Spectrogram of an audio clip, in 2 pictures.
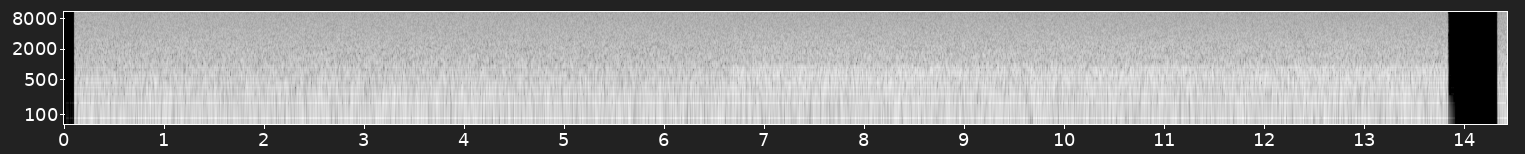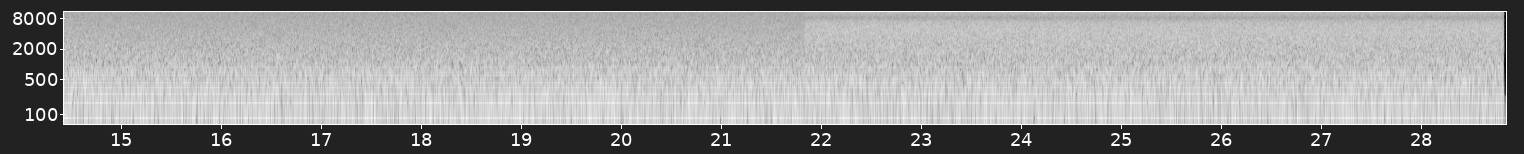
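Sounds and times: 
pink noise: 0.1s - 28.8s.

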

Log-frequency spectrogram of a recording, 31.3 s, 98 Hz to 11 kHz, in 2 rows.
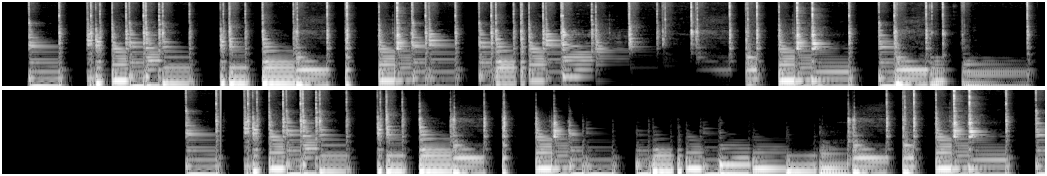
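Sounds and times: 
bass with high and low cut filtering: 0.4s - 5.0s, 5.7s - 8.8s, 11.2s - 15.4s, 18.4s - 31.2s.

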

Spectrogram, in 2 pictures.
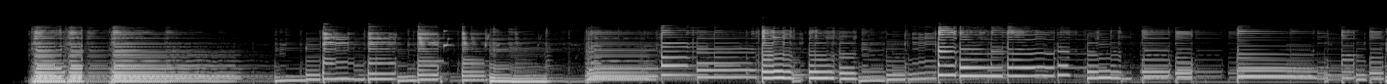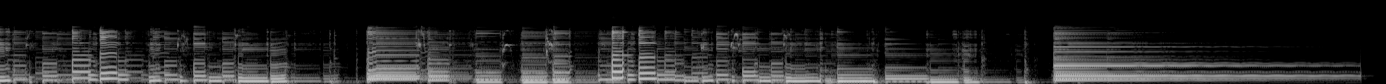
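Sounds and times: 
electric guitar neck pickup playing: 0.2s - 27.5s.

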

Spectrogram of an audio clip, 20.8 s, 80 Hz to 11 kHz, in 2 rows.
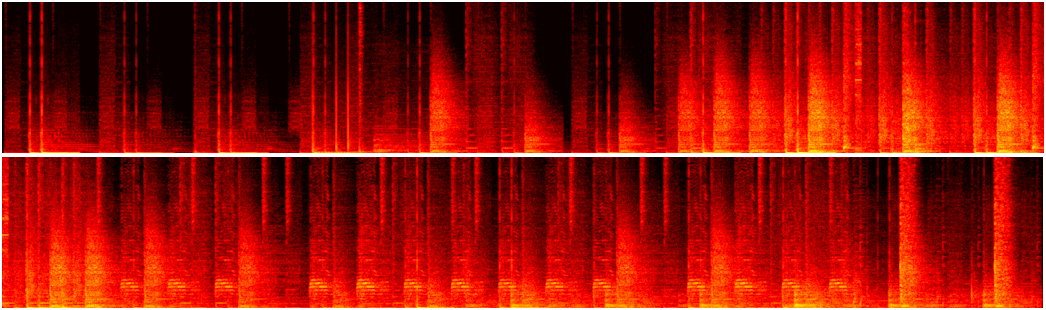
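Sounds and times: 
drum kit: 0.0s - 20.8s.

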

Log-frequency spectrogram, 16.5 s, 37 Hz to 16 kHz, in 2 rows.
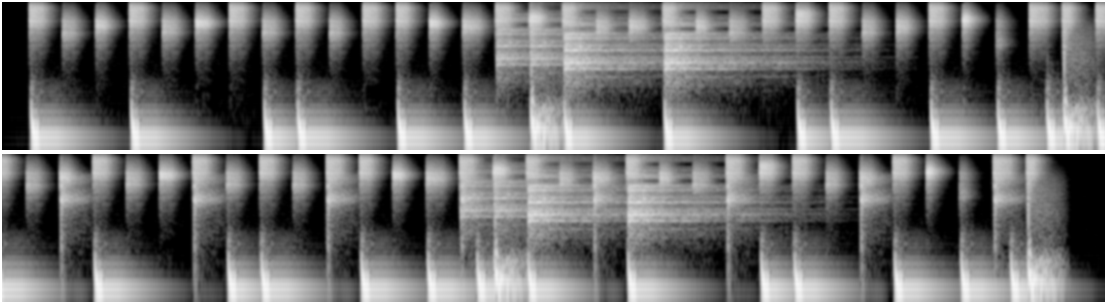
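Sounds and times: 
drum machine groove: 0.2s - 16.2s.

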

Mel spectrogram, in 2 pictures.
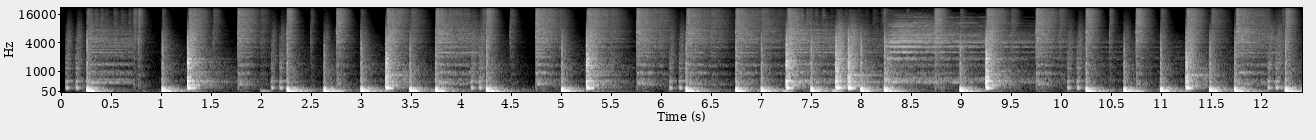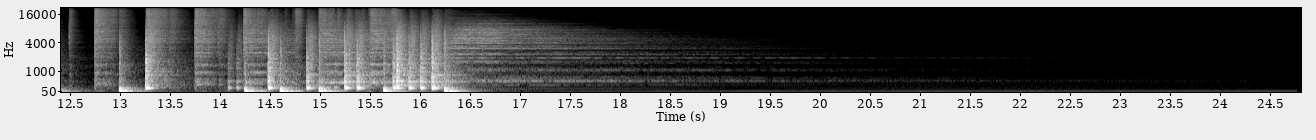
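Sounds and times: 
drums through a bus compressor: 0.1s - 16.7s.

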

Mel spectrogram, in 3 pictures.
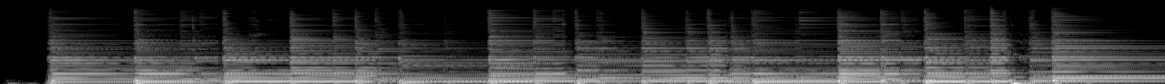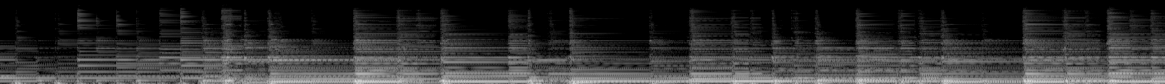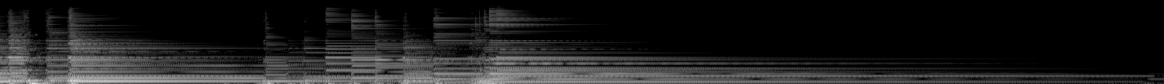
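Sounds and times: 
Ibanez AW54 dreadnought acoustic guitar strumming through Fishman Aura Spectrum: 0.1s - 34.9s.

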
